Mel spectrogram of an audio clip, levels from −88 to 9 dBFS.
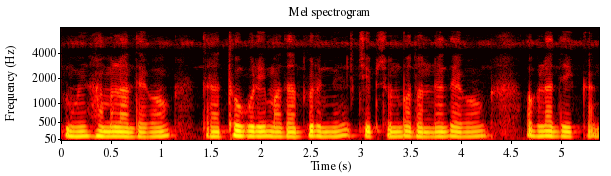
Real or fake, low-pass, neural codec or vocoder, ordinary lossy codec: fake; 7.2 kHz; vocoder, 44.1 kHz, 128 mel bands, Pupu-Vocoder; none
